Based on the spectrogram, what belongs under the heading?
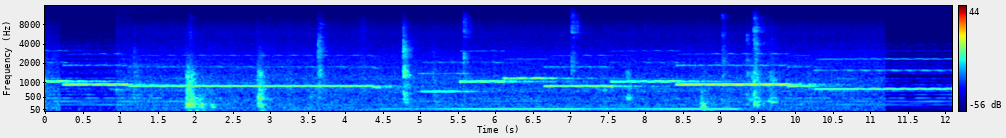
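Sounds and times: low drone: 0.0 - 11.2
slow melody of held notes: 0.0 - 12.0.

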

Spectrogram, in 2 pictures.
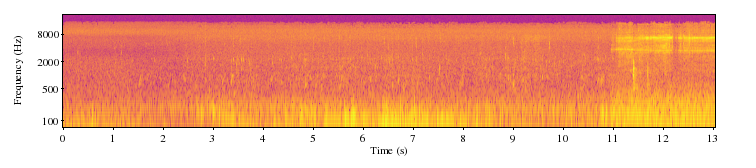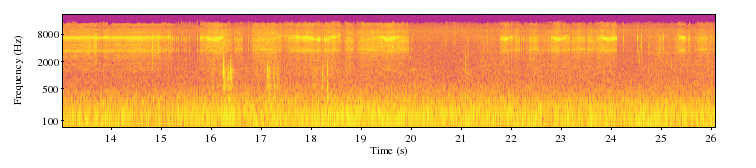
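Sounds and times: wind on microphone: 0.0 - 1.8, 3.0 - 26.0
water rumbling around kayak: 0.0 - 26.0
small scattered clicks: 11.0 - 20.1, 21.8 - 26.0.

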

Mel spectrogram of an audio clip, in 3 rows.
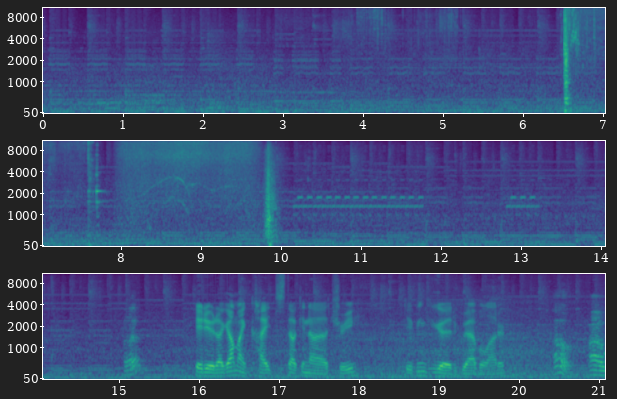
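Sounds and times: background music: 0.0 - 21.0
hard thud: 6.5 - 7.0
arrow shot and hit: 6.5 - 7.7, 9.6 - 10.1
whoosh of sliding down rope: 7.9 - 10.0
phone ringtone trilling: 10.1 - 13.6.

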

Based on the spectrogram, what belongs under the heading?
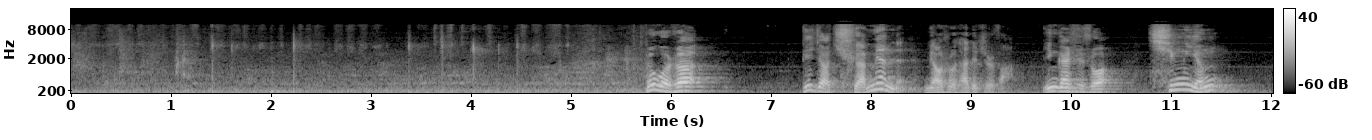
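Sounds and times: chalk tapping and scratching: 0.0 - 5.7.

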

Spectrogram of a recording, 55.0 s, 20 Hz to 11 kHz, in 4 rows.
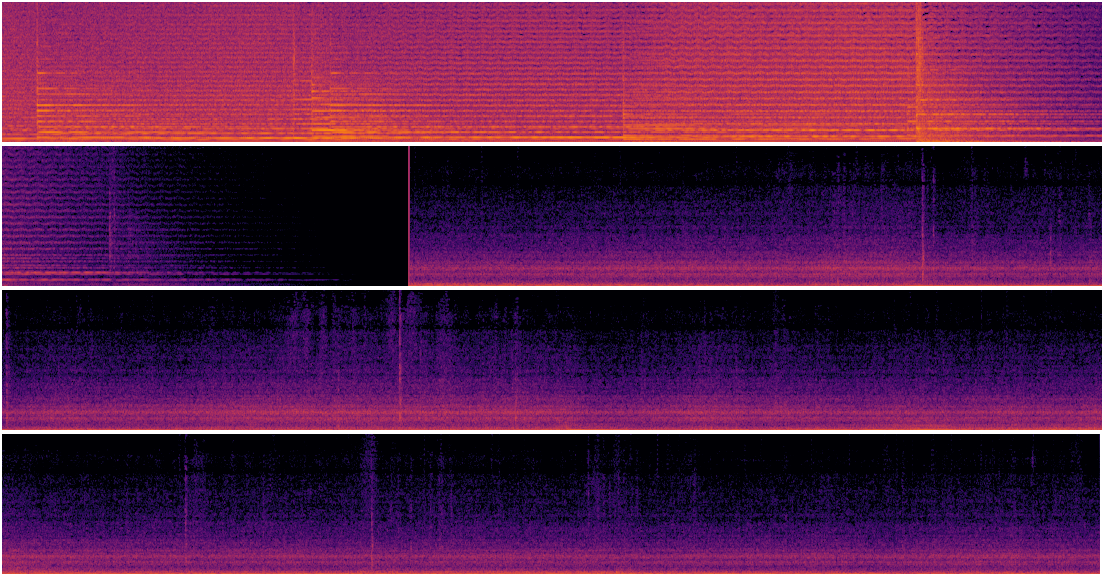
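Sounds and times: car engine and tyre rumble: 18.8 - 54.9.

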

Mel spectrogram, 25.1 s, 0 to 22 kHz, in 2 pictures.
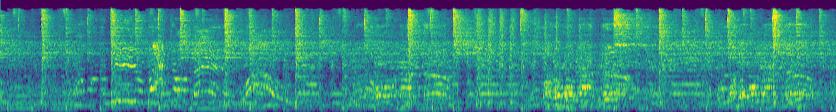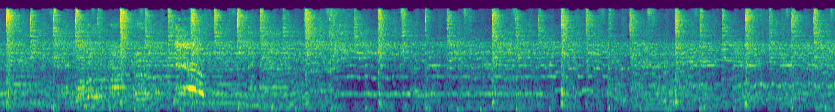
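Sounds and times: drum kit beat: 0.0 - 25.0
electric bass: 0.0 - 25.0
electric guitars: 0.0 - 25.0
person singing: 1.0 - 16.5.

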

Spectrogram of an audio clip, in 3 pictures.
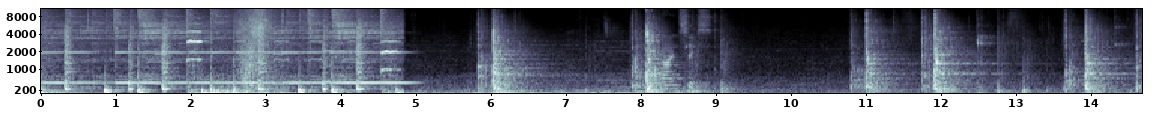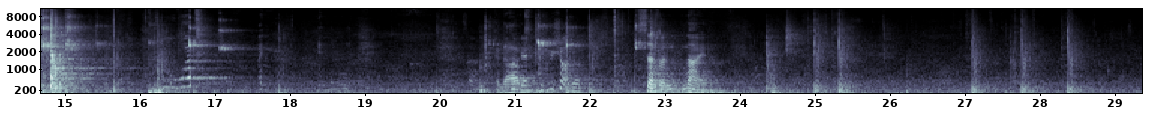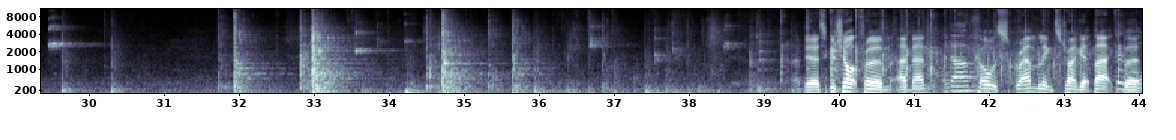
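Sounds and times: drum kit music: 0.0 - 4.9
squash ball impacts: 5.7 - 6.7, 7.9 - 8.4, 10.8 - 16.6, 31.7 - 39.4.

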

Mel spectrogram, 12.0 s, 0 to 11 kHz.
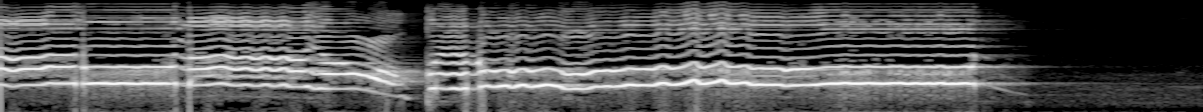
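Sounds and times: woman reciting melodically: 0.0 - 10.3.

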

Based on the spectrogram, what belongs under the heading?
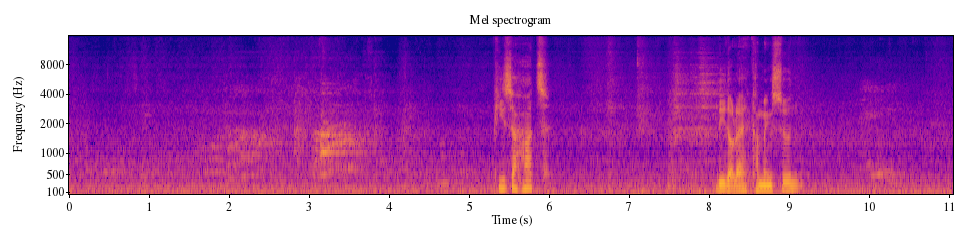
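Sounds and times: shopping centre background rumble: 0.0 - 11.0.

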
